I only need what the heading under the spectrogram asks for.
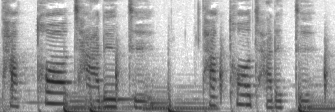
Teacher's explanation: OR is also O, and the R sound is L.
